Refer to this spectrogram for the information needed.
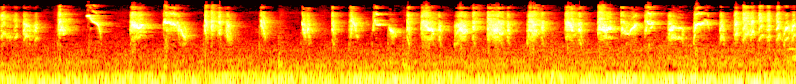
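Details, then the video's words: Vigorous long-tailed shrike song for luring wild birds in the forest: a fast, nearly continuous chatter of harsh, scratchy notes mixed with quick whistled sweeps, about three per second, over a faint low hum. "cendet gacor, suara plong bening cocok buat pikat burung dihutan"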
